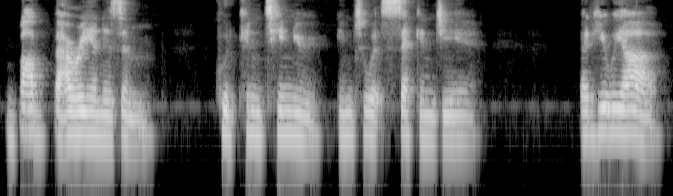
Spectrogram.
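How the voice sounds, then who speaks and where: A woman podcast host speaks in a low, unhurried voice. She reads her intro and asks questions with a measured, deliberate delivery. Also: a little mellow. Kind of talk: scripted intro and interview questions.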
